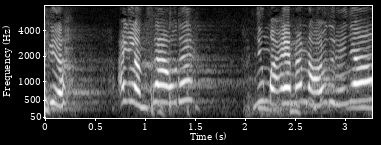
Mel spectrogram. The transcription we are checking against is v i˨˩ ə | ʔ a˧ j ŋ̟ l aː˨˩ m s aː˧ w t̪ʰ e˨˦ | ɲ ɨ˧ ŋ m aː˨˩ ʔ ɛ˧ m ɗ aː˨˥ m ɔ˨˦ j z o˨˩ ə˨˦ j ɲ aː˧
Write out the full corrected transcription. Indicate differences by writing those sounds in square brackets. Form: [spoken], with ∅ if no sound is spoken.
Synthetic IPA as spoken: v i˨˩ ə | ʔ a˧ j ŋ̟ l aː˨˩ m s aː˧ w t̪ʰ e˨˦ | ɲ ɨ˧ ŋ m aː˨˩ ʔ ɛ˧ m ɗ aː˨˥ [n] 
